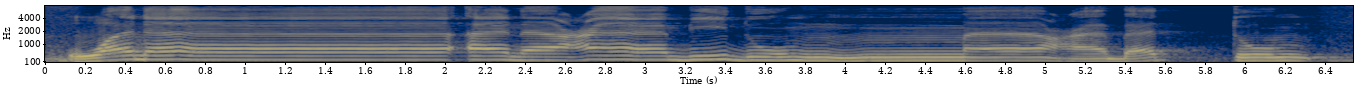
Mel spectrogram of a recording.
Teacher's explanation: Abidum kita tahan terlebih dahulu dengan tempo gunnah yang dipanjangkan. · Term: idgham bi gunnah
